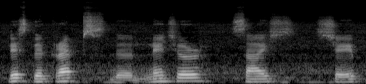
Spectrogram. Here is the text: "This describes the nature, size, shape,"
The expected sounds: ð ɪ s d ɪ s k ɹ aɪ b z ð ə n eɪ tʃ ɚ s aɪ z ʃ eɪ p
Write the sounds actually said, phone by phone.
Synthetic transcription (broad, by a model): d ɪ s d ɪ k ɹ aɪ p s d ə n eɪ tʃ ɚ s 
